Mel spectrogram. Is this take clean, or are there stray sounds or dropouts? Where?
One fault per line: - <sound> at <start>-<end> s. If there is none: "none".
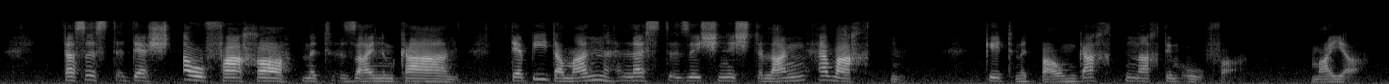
- dropout at 1.7-1.8 s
